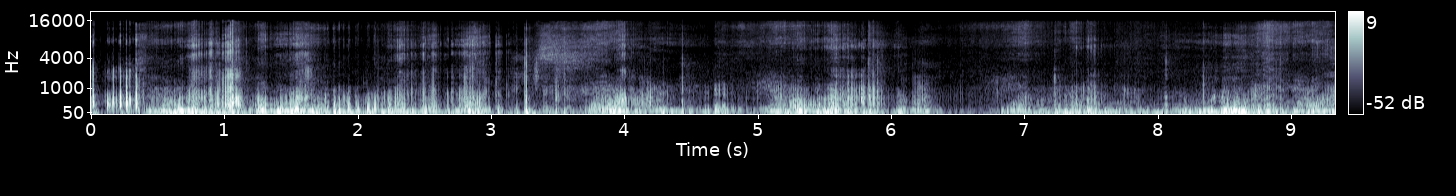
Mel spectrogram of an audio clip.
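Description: Long nails scratch and drag across the printed front of a coated canvas handbag. The result is a dense, low, rough scraping rumble that swells and fades in uneven strokes, with brief quieter gaps and almost no bright content.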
